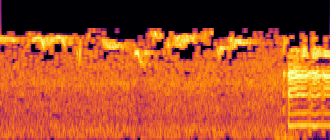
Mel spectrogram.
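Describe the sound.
Birds chirp and twitter continuously in a high, busy chorus at moderate loudness, with no talking. A steady tonal sound joins near the end.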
